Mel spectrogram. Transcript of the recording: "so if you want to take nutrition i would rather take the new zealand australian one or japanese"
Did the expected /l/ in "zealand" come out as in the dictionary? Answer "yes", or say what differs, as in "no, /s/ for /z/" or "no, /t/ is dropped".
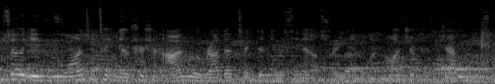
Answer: no, /n/ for /l/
